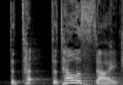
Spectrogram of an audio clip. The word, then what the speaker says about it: tetelestai: It is pronounced as tetelestai.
